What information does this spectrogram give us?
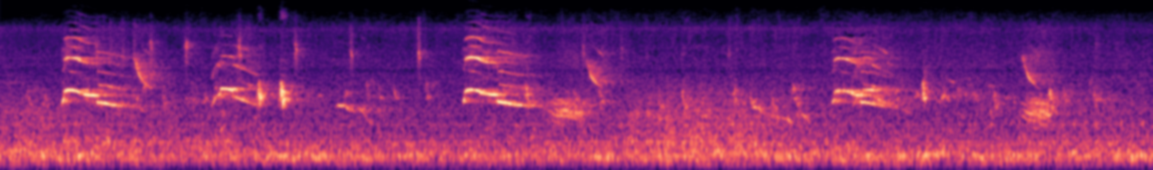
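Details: Perched Oriental honey buzzard in Singapore protesting at Oriental pied hornbills in its roosting place, while its companion circles overhead. Four series of high, falling whistled notes, roughly every two seconds, mixed with scattered sharp calls and constant ambient noise.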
